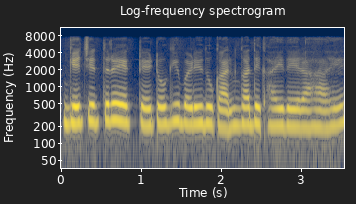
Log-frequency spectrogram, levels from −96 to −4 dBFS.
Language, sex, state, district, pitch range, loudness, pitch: Hindi, female, Madhya Pradesh, Bhopal, 205-225 Hz, -15 LUFS, 215 Hz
